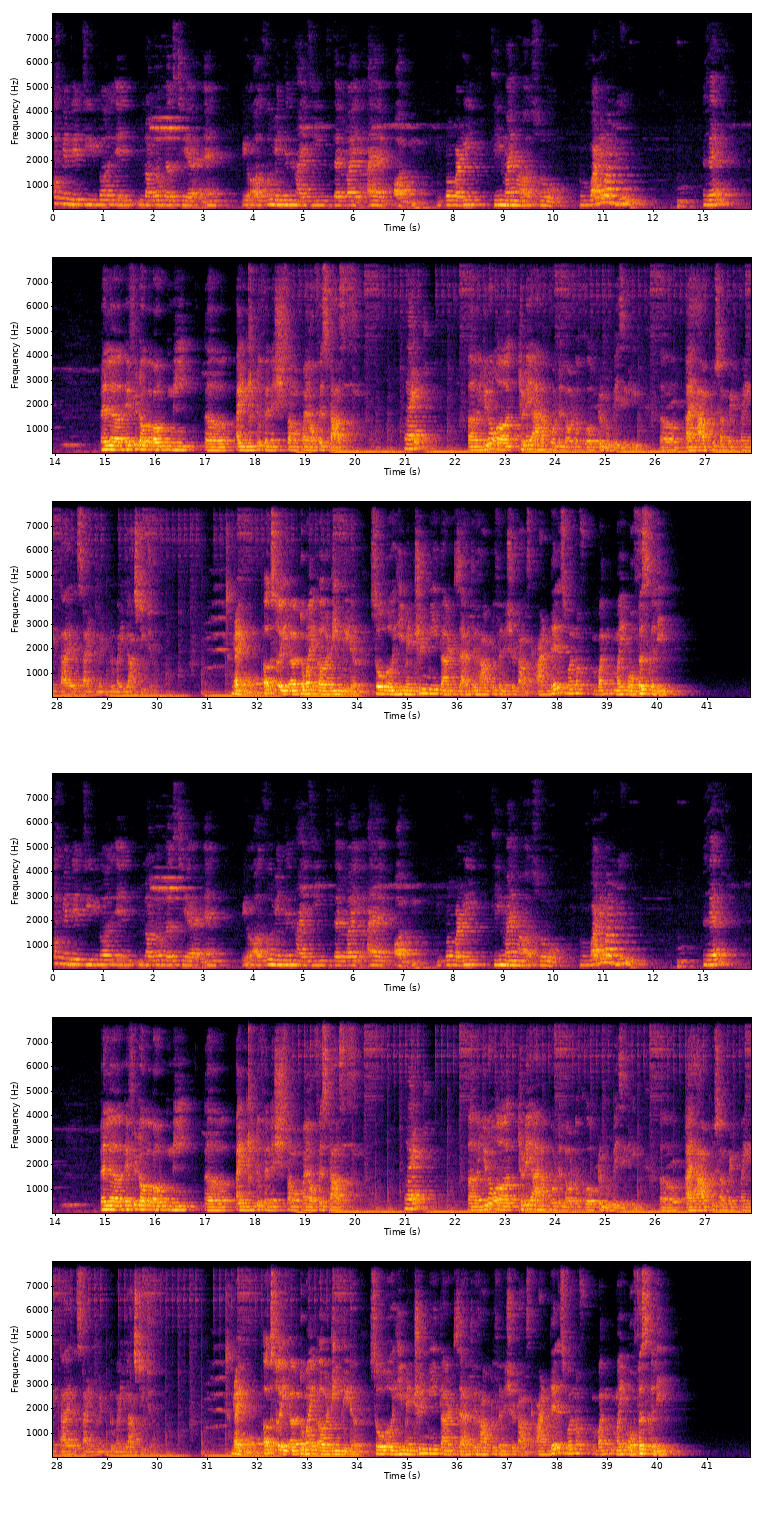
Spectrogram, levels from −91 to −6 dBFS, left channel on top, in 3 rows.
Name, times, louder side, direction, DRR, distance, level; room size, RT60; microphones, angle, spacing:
voice 1, 0.0-3.3 3.8-7.3 7.6-8.4 8.8-10.1 10.5-11.6 12.5-12.6 13.0-13.4 14.1-14.3 21.0-21.3 31.1-31.4 31.7-32.3, right 1 dB, 25° left, -7 dB, 1.1 m, -25 dB
voice 2, 14.9-16.6 17.0-20.0 22.2-25.6 26.1-29.9 31.5-31.7 32.1-34.0 34.3-40.1, left 1 dB, 70° right, -5 dB, 1.2 m, -21 dB
sound 1, 18.7-34.0, left 1 dB, 50° right, 0.6 m, -33 dB
6.9 x 2.9 x 2.2 m, 1.0 s
head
